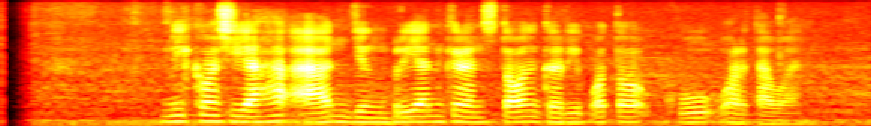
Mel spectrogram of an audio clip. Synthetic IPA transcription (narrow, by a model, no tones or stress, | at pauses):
nikɔsiaɦaʔand͡ʒɨŋbɾiankɾɛnst̪ɔnkəɾipɔt̪ɔkʰuwart̪awa̰n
